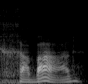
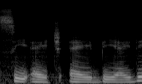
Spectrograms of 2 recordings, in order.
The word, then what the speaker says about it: Chabad: That is, and just the way you say Chabad, we spell it C-H-A-B-A-D, That is although true.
